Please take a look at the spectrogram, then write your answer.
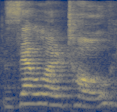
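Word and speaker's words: xylitol: butter that it's a smooth unsalted without the Zelo toll in it so that's the right way to pronounce it but it'll be written below because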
